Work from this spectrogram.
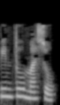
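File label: "pintu masuk", Indonesian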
